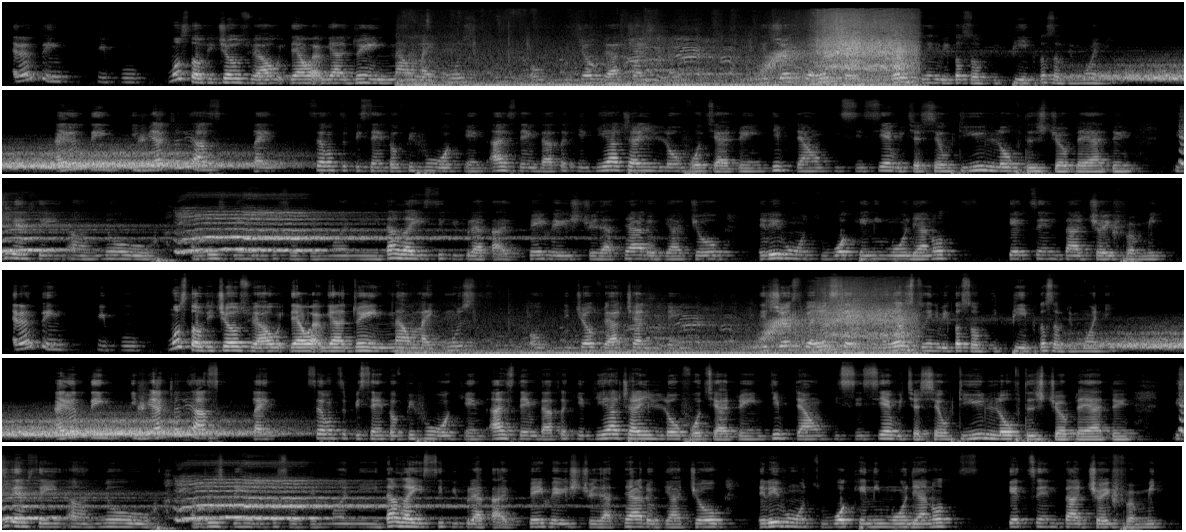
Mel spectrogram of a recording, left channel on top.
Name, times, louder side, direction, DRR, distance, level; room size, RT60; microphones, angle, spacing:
voice 1, 0.1-0.6 1.0-1.3 1.7-4.7 5.3-6.9 7.6-11.1 12.3-14.0 14.3-14.5 15.0-30.9 31.2-33.1 33.7-35.2, right 3 dB, 80° right, 9 dB, 1.5 m, -28 dB
sound 1, 3.9-9.2, left 4 dB, 30° left, 0.6 m, -27 dB
sound 2, 6.9-8.5 9.0-9.1 10.4-15.2, right 1 dB, 55° right, 5.7 m, -26 dB
Singing, 23.6-28.9, right 1 dB, 20° right, 6.6 m, -26 dB
13.5 x 7.1 x 3.4 m, 0.36 s
head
